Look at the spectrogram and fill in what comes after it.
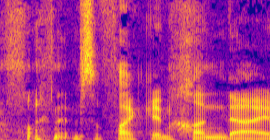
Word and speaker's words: Hyundai: No, well, Hyundai rhymes with hung guy, so yeah.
